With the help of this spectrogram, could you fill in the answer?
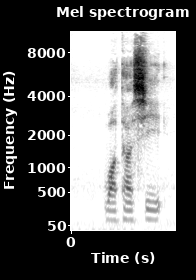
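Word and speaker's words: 私: I is watashi, watashi, watashi. Notice how my pronunciation is very flat, and there's no other emphasis in my voice.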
